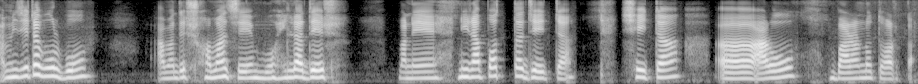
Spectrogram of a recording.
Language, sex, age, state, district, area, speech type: Bengali, female, 30-45, West Bengal, Murshidabad, urban, spontaneous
